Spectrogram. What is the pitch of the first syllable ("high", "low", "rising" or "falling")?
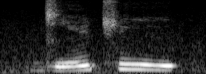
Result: rising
